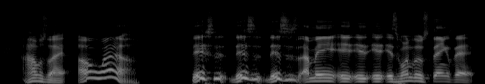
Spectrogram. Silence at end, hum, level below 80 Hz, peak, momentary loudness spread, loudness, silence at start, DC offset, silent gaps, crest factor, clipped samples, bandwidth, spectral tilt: 0.15 s; none; -68 dBFS; -22 dBFS; 5 LU; -38 LUFS; 0.25 s; under 0.1%; 1.87-1.91 s; 16 dB; under 0.1%; 13.5 kHz; -5 dB/octave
